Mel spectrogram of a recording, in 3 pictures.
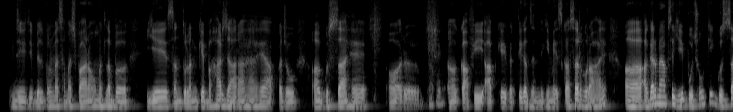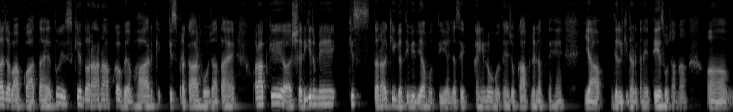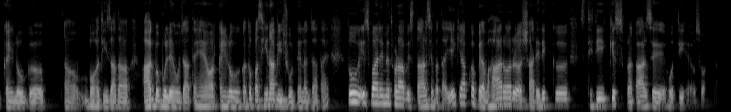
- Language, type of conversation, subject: Hindi, advice, जब मुझे अचानक गुस्सा आता है और बाद में अफसोस होता है, तो मैं इससे कैसे निपटूँ?
- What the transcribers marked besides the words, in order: sniff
